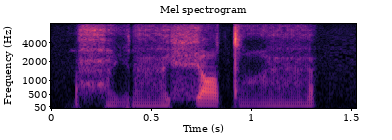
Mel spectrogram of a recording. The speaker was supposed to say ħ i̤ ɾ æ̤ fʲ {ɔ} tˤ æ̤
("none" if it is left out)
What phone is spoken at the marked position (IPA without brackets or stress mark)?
ɔ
